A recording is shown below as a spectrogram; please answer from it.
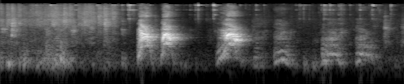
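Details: Domestic dog barking while a Yorkshire Terrier and a King Charles Spaniel are together. A quick pair of loud, sharp barks comes first, then a single bark a second later. Soft shuffling and quieter sounds follow.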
